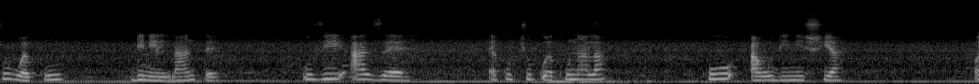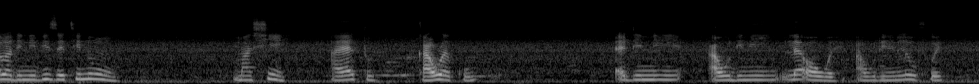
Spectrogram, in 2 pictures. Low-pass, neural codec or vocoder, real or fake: 10.8 kHz; none; real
